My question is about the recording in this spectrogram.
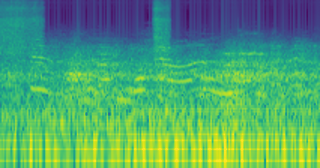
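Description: People talking in the background over a steady low rumble, with two short hissing bursts about a second apart.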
